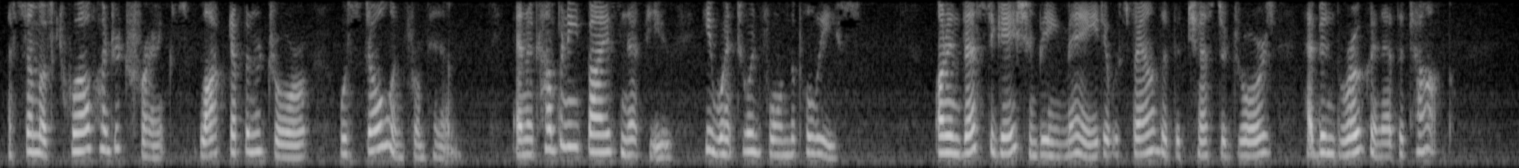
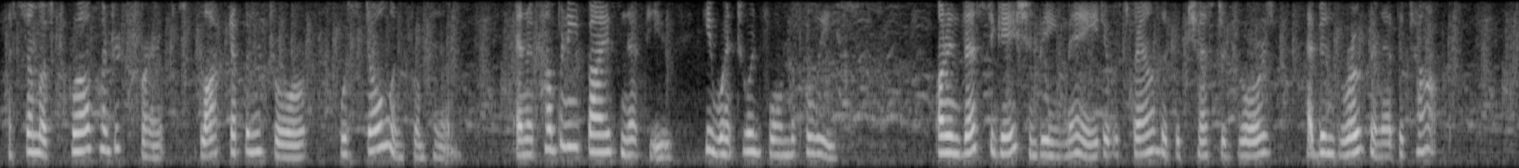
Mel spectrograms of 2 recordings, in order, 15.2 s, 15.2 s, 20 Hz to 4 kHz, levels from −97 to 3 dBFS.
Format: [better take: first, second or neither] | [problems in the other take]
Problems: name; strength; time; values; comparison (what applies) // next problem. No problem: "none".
first | background sound (Applause); 20 dB below the speech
